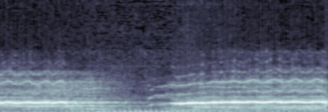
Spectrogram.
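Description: Operatic soprano voice holding a high note with wide vibrato over orchestral accompaniment. The note fades away about half a second in, and a little after a second she takes up another long high note.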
